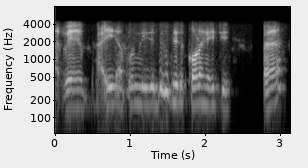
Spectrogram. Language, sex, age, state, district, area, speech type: Odia, male, 18-30, Odisha, Balasore, rural, conversation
